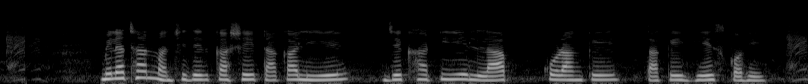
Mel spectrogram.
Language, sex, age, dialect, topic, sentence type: Bengali, female, 31-35, Rajbangshi, banking, statement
